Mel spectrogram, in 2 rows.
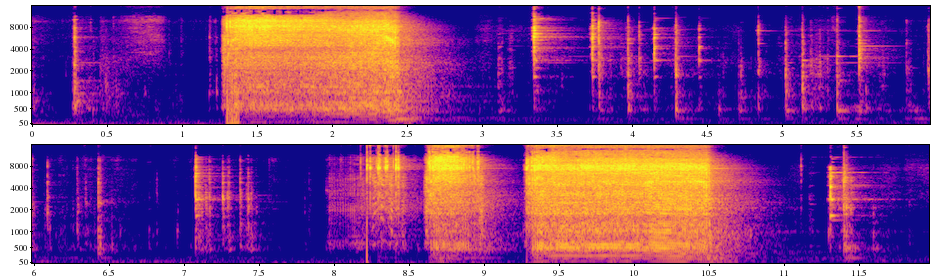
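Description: Milwaukee power tool, a drill rather than an impact driver, tightening bolts on a Deere 440R loader, with loud whirring bursts of a few seconds separated by sharp clicks, clanks and ratcheting noises.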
